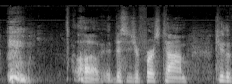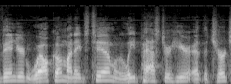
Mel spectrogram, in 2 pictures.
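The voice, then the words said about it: Slightly raspy voice. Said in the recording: “Throat's a little raspy”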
